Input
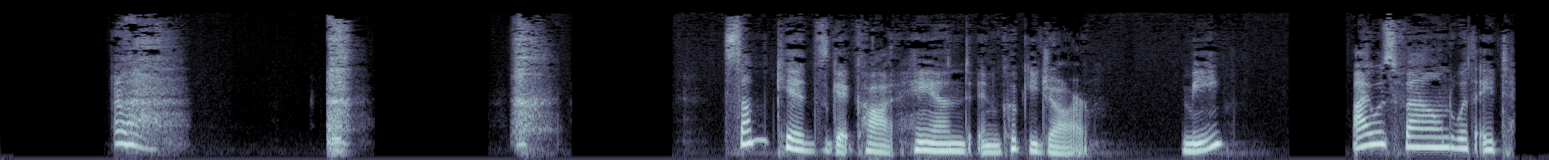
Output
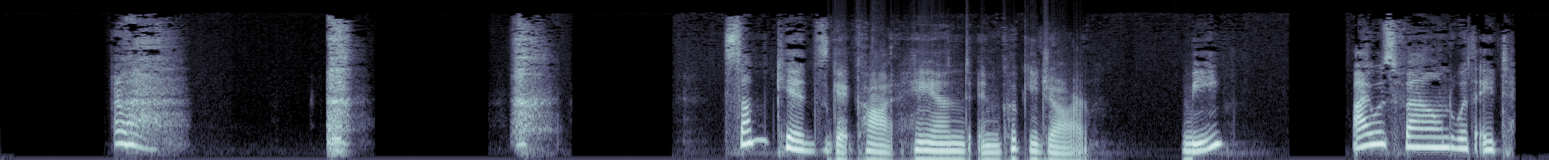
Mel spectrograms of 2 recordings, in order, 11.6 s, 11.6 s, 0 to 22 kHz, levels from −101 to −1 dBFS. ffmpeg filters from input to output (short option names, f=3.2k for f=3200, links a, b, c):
-filter_complex "[0:a]asettb=1/sr,asplit=3[a][b][c];[a]atrim=end=6.204[d];[b]atrim=start=6.2:end=8.94,asetpts=PTS-STARTPTS,afade=t=in:d=0.004:c=qsin,afade=t=out:st=2.736:d=0.004:c=qsin,aeval=exprs='if(lt(val(0),0),0.447*val(0),val(0))':c=same[e];[c]atrim=start=8.936[f];[d][e]acrossfade=d=0.004:c1=hsin:c2=qsin[g];[g][f]acrossfade=d=0.004:c1=qsin:c2=hsin,volume=4dB"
